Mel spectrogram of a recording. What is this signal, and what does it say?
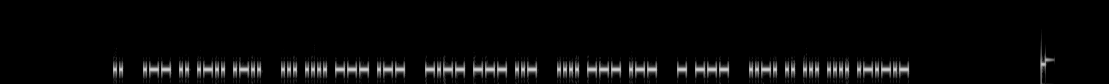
Morse code, heard as a keyed tone, about 40 wpm, 700 Hz. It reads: I WILL SHOW YOU HOW TO FISH.
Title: Sentences from Top 1000 Words - Review Part 1 - 40wpm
